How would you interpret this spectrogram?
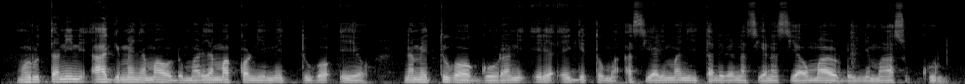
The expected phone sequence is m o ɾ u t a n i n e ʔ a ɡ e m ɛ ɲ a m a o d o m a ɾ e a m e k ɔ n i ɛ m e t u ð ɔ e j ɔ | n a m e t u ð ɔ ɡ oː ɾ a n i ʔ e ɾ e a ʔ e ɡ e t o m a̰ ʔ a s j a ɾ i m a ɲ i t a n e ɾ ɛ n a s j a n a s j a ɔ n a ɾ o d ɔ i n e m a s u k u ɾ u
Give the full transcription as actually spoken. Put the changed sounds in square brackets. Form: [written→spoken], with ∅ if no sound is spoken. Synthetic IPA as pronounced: m o ɾ u t a n i n e ʔ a ɡ e m ɛ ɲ a m a o d o m a ɾ e a m [e→a] k ɔ n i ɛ m e t u [ð→ɣ] ɔ e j ɔ | n a m e t u [ð→ɣ] ɔ ɡ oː ɾ a n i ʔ e ɾ e a ʔ e ɡ e t o m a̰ ʔ a s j a ɾ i m a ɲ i t a n e ɾ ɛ n a s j a n a s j a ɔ [n→m] a ɾ o d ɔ i n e m a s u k u ɾ u

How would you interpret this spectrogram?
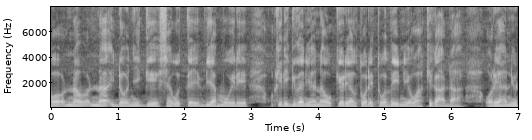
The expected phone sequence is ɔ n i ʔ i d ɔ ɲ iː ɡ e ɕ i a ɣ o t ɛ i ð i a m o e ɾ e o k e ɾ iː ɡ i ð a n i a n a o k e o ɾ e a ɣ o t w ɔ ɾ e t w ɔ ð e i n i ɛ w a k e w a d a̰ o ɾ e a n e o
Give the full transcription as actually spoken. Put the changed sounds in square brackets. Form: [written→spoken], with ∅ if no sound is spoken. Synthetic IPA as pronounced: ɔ n [i→a] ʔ i d ɔ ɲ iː ɡ e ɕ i a ɣ o t ɛ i ð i a m o e ɾ e o k e ɾ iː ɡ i ð a n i a n a o k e o ɾ e a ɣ o t w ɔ ɾ e t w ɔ ð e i n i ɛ w a k e [w→ɣ] a d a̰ o ɾ e a n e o

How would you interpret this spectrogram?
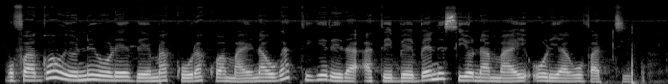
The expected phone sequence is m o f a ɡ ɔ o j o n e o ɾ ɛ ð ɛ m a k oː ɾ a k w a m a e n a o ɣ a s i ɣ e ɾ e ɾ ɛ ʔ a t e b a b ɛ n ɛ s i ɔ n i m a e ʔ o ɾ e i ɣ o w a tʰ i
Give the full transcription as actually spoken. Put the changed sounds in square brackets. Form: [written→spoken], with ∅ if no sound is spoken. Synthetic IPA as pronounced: m o f a ɡ ɔ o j o n e o ɾ ɛ ð ɛ m a k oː ɾ a k w a m a e n a o ɣ a [s→t] i ɣ e ɾ e ɾ [ɛ→a] ʔ a t e b [a→ɛ] b ɛ n [ɛ→e] s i ɔ n [i→a] m a e ʔ o ɾ e [i→a] ɣ o [w→v] a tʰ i

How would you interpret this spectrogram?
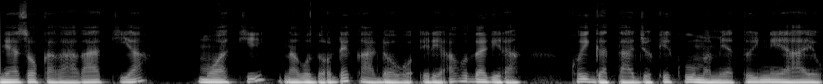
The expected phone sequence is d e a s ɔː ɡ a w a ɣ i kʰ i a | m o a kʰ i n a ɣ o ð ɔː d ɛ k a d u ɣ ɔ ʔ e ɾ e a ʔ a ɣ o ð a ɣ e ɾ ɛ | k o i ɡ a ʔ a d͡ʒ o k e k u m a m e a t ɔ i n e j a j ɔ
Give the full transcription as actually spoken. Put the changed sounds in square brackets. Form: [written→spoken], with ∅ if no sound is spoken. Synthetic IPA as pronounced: [d→n] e a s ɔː [ɡ→k] a [w→ɣ] a ɣ [i→a] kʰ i a | m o a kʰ i n a ɣ o ð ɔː d ɛ k a d [u→ɔ] ɣ ɔ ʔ e ɾ e a ʔ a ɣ o ð a ɣ e ɾ [ɛ→a] | k o i ɡ a [ʔ→t] a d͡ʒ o k e k u m a m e a t ɔ i n e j a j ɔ

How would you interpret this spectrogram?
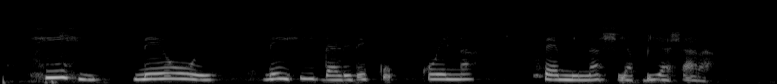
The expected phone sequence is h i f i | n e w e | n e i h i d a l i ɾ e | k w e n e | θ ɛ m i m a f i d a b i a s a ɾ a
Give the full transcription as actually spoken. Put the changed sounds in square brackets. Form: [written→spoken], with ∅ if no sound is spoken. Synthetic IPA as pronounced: h i [f→h] i | n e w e | n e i h i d a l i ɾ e | k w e n [e→a] | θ ɛ m i [m→n] a [f→ʃ] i [d→∅] a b i a [s→ʃ] a ɾ a

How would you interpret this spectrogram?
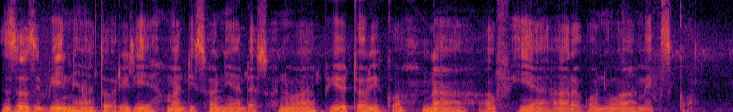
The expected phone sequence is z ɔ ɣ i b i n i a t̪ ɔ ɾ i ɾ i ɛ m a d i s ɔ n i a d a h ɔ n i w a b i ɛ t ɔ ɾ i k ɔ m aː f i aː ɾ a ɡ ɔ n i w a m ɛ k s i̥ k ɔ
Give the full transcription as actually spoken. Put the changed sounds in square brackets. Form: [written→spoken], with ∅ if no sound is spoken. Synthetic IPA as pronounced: z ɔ [ɣ→z] i b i n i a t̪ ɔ ɾ i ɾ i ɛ m a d i s ɔ n i a d a [h→s] ɔ n i w a [b→p] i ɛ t ɔ ɾ i k ɔ [m→n] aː f i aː ɾ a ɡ ɔ n i w a m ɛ k s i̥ k ɔ

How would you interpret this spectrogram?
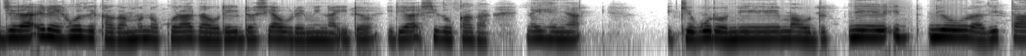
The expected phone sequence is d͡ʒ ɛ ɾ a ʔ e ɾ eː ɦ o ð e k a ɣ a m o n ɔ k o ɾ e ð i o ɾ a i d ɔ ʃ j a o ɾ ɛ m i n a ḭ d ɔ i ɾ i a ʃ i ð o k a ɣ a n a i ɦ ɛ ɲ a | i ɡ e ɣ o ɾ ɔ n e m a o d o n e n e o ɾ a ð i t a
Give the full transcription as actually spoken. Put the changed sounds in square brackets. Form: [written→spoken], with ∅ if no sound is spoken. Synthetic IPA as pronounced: d͡ʒ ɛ ɾ a ʔ e ɾ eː ɦ o ð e k a ɣ a m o n ɔ k o ɾ [e→a] ð [i→a] o ɾ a i d ɔ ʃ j a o ɾ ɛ m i n a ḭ d ɔ i ɾ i a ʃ i ð o k a ɣ a n a i ɦ ɛ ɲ a | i [ɡ→k] e ɣ o ɾ ɔ n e m a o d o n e n e o ɾ a ð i t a

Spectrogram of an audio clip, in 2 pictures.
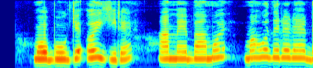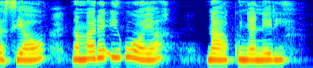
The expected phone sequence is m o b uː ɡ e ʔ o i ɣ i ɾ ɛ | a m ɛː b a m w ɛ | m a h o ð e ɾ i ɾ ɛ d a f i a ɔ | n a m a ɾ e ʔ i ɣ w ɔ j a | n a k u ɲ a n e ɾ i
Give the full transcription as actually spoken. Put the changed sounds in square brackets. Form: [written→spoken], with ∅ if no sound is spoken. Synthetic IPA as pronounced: m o b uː ɡ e ʔ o i ɣ i ɾ ɛ | a m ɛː b a m w ɛ | m a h o ð e ɾ [i→e] ɾ ɛ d a [f→s] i a ɔ | n a m a ɾ e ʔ i ɣ w ɔ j a | n a k u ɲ a n e ɾ i

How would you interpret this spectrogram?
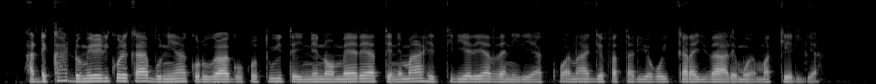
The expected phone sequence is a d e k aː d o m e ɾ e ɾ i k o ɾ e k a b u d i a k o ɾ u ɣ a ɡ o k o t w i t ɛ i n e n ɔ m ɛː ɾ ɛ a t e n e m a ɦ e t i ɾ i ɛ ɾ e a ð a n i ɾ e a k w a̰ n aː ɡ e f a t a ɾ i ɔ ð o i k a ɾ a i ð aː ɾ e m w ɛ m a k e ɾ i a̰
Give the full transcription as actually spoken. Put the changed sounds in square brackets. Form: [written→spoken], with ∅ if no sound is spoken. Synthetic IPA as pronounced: a d e k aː d o m e ɾ e ɾ i k o ɾ e k a b u [d→n] i a k o ɾ u ɣ a ɡ o k o t w i t ɛ i n e n ɔ m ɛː ɾ ɛ a t e n e m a ɦ e t i ɾ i ɛ ɾ e a ð a n i ɾ e a k w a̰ n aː ɡ e f a t a ɾ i ɔ [ð→ɣ] o i k a ɾ a i ð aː ɾ e m w ɛ m a k e ɾ i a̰

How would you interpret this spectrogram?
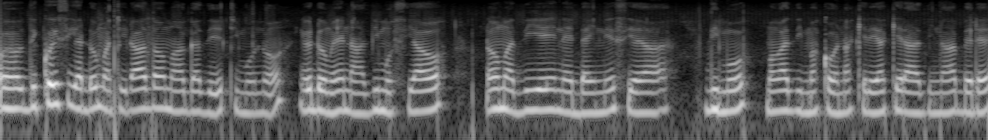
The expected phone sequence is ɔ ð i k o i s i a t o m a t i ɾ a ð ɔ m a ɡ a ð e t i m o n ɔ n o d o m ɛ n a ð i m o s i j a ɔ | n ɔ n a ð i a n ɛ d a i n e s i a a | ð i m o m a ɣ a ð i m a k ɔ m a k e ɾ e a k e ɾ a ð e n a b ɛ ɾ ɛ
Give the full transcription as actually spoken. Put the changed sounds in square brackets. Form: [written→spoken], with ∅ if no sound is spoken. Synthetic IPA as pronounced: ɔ ð i k o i s i a [t→d] o m a t i ɾ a ð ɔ m a ɡ a ð e t i m o n ɔ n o d o m ɛ n a ð i m o s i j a ɔ | n ɔ [n→m] a ð i [a→e] n ɛ d a i n e s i a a | ð i m o m a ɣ a ð i m a k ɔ [m→n] a k e ɾ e a k e ɾ a ð [e→i] n a b ɛ ɾ ɛ

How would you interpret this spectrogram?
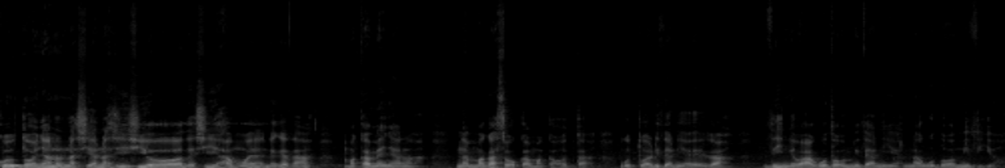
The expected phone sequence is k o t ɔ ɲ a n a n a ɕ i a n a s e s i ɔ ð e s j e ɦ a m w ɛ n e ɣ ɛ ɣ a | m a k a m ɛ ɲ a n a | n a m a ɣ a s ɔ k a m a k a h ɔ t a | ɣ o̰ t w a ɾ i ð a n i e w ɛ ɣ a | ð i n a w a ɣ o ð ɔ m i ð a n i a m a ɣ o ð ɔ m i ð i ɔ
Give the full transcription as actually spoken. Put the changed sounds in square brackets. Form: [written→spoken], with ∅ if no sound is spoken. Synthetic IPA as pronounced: k o t ɔ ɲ a n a n a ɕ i a n a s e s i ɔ ð [e→ɛ] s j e ɦ a m w ɛ n e ɣ ɛ [ɣ→ð] a | m a k a m ɛ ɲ a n a | n a m a ɣ a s ɔ k a m a k a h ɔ t a | ɣ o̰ t w a ɾ i ð a n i [e→a] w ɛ ɣ a | ð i n [a→e] w a ɣ o ð ɔ m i ð a n i a [m→n] a ɣ o ð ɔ m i ð i ɔ

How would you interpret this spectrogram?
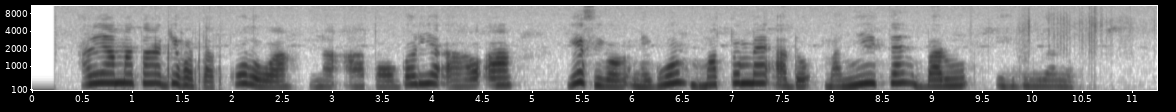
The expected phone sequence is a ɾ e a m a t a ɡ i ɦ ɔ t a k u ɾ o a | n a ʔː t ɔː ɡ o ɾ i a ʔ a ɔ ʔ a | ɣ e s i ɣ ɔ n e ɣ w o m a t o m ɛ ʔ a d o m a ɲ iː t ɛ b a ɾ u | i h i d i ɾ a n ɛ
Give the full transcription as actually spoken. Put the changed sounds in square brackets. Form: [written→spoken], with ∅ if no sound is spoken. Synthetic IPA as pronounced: a ɾ e a m a t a ɡ [i→e] ɦ ɔ t a k [u→o] ɾ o a | n a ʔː t ɔː ɡ [o→ɔ] ɾ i a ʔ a ɔ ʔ a | ɣ e s i ɣ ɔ n e ɣ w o m a t o m ɛ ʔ a d o m a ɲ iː t ɛ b a ɾ u | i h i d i ɾ a n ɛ

